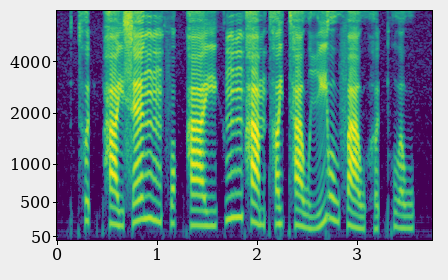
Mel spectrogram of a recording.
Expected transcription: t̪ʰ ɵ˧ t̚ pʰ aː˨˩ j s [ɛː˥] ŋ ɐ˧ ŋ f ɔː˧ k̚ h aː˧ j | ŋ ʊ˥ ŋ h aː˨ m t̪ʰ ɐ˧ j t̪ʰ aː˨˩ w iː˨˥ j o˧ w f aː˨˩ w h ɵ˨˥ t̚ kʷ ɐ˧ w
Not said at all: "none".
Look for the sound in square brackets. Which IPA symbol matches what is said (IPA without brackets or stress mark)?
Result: ɛː˥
